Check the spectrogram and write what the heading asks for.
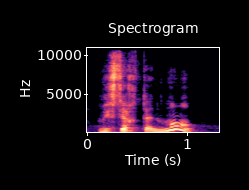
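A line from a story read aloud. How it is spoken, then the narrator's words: Exclaimed. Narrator (French): s'écria le jeune homme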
